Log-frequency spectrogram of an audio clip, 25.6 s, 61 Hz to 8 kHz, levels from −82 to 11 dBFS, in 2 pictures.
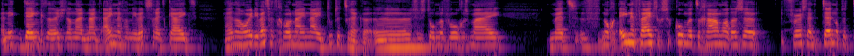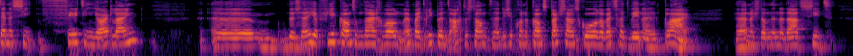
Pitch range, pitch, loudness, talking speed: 150-185 Hz, 165 Hz, -27 LUFS, 190 wpm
